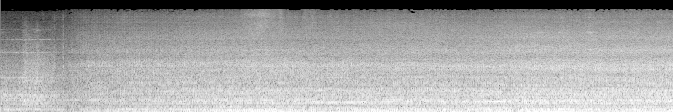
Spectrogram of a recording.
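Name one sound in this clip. A forklift engine hums and rumbles as the forklift drives forward.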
